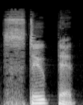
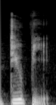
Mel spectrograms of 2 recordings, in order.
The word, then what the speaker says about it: stupid: Stupid, 不是 dupy, OK? 你这发现太萌了吧。 – 首先是 du 的这个发音是 du, 不是 du, 然后 pit, 不是 be, OK?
